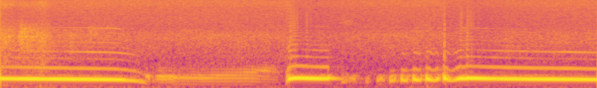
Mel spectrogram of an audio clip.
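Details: Local Indonesian Barbary dove cooing to prompt other doves to call. A long steady low coo drops off, followed by a short burst and a rolling, stuttering trill that runs into another sustained coo.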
